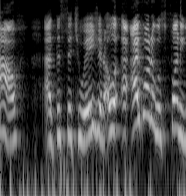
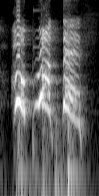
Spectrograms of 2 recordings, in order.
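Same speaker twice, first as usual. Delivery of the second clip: very high, very loud, top-of-the-lungs shriek; 13 semitones higher, 21 dB louder than usual. Telling a story about a teacher's reaction, retelling a scream. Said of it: "she just screams at the top of her lungs".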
